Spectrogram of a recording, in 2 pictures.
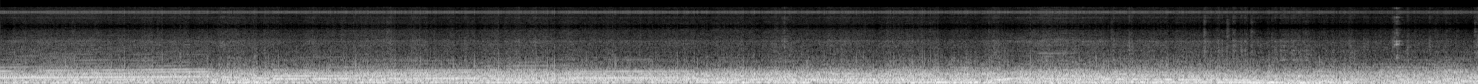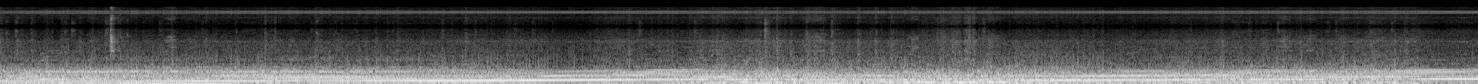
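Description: BMW E36 M3's straight-six engine heard from inside the cabin, driven hard on a race track: it revs up through the gears and drops back as the car brakes and shifts for corners, over and over, with one long climb in pitch about halfway through.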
